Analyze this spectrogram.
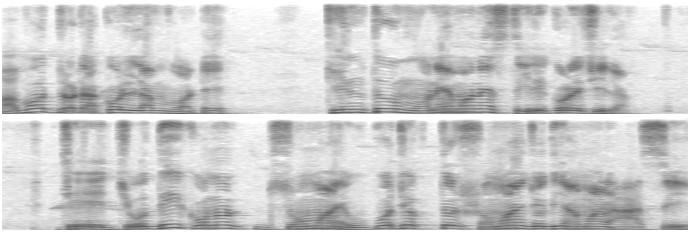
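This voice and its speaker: A man performs a put-on character voice. It sits at a high pitch. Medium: audio drama. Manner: polite, wry, chatty.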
